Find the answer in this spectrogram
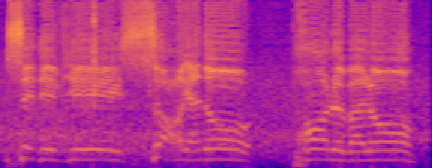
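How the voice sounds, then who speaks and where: A man giving excited play-by-play football commentary in short clipped phrases, raising his voice to a shout. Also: high voice, slow pace. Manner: shouts on goals and chances, short clipped phrases naming players. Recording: clear background noise.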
